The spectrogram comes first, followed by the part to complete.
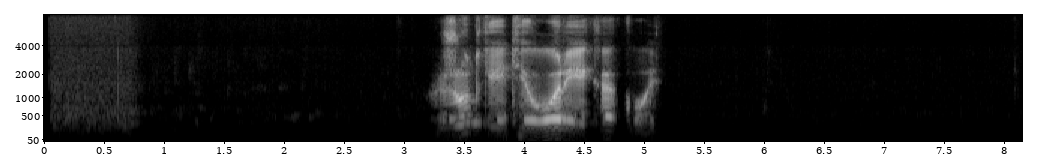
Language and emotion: Russian, neutral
